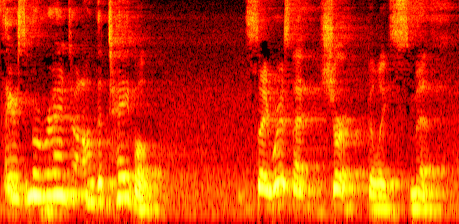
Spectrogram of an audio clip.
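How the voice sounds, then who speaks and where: A man's voice: sits high, very animated, a little slow, dark tone. An actor playing an anxious, indignant father awaiting rebirth, in an earnest, exclaiming old-time radio style. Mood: anxious chatter. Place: live performance in a convention room. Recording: roomy, distant live stage recording, faint noise.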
